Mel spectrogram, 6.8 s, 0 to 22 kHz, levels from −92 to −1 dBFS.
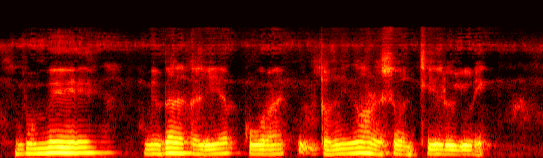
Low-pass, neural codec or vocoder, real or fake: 10.8 kHz; codec, 24 kHz, 1 kbps, SNAC; fake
